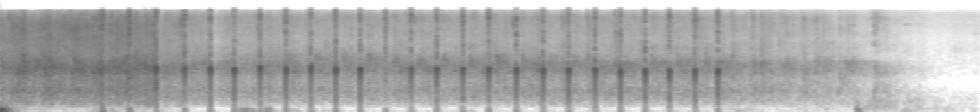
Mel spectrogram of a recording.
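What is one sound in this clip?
An audience applauds in a large hall, then claps in a steady rhythm before fading out.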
